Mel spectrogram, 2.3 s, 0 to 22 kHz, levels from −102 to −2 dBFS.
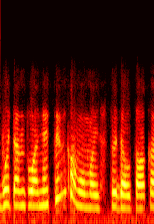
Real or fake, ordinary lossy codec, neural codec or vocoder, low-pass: fake; Opus, 16 kbps; codec, 16 kHz, 4 kbps, FreqCodec, smaller model; 7.2 kHz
